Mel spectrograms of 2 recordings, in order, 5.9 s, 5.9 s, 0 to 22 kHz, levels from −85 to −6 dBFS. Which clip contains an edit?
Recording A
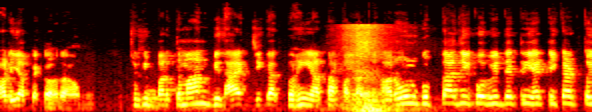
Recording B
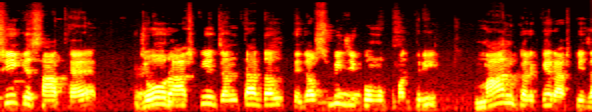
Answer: A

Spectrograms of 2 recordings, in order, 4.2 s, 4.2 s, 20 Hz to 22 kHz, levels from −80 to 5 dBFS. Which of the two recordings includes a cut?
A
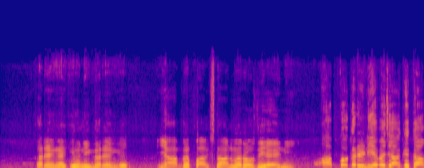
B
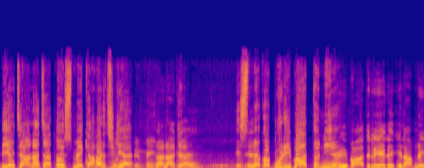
A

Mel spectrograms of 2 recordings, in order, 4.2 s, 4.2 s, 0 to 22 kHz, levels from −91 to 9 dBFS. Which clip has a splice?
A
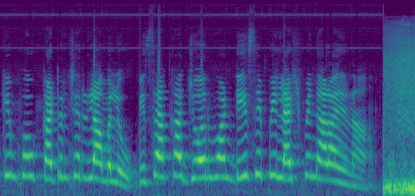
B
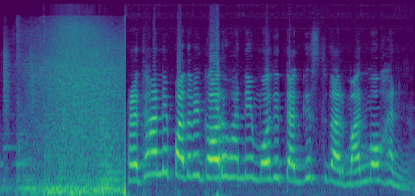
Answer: B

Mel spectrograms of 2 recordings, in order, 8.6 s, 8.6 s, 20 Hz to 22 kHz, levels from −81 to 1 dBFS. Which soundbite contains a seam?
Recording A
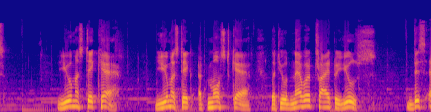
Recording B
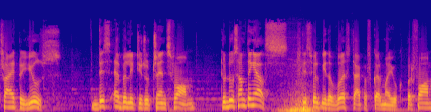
B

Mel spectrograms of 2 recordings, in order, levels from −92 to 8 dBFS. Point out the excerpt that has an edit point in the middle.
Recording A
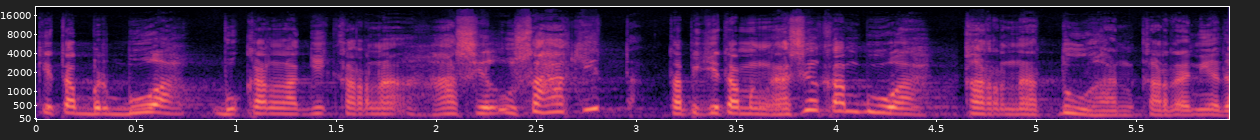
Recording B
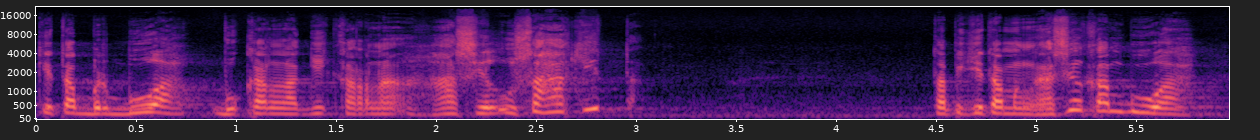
A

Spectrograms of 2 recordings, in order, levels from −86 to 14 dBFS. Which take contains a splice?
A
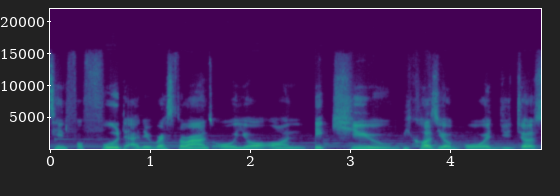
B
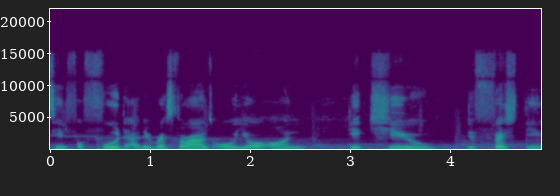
A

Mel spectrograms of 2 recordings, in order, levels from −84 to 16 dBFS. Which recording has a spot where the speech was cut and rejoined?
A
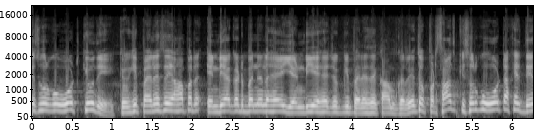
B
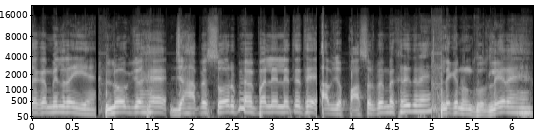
B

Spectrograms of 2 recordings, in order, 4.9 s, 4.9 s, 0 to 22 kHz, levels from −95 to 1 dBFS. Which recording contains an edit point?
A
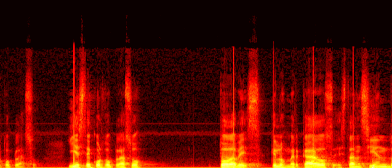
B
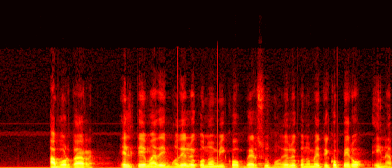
A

